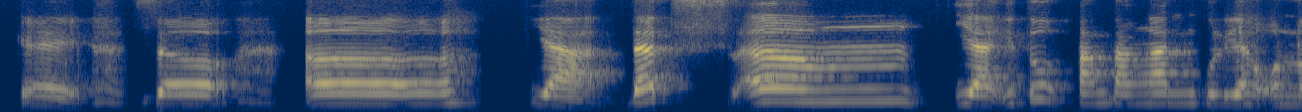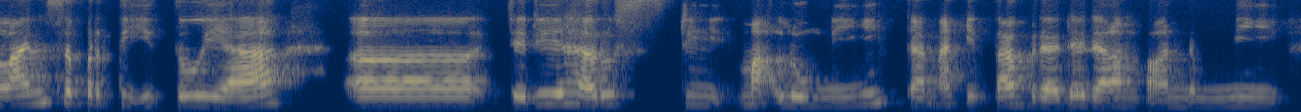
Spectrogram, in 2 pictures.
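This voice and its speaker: A woman giving feedback to students in an online class, pausing often with drawn-out "eee" fillers in a gentle teacherly way. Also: on the high side, steady tone, rough recording. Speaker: university English lecturer. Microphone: video call.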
